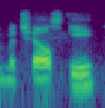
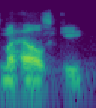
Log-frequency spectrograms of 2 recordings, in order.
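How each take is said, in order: First: The middle consonant is a harder 'ch' or 'k' sound. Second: The middle consonant is a soft breathy 'h' sound. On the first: This is how the speaker habitually said the name. The speaker calls it wrong. "I always say Machelski" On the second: This is how the name's owner says it. The speaker calls it right. "he corrected me one time, said it's Mahelski"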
